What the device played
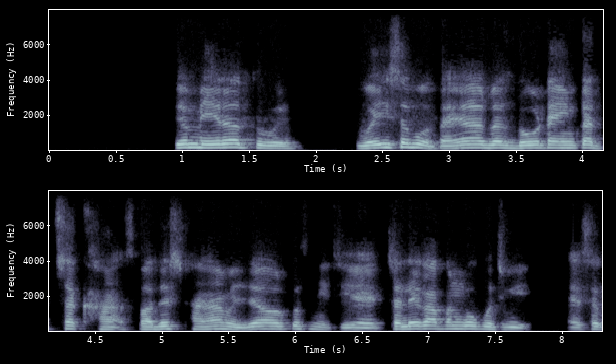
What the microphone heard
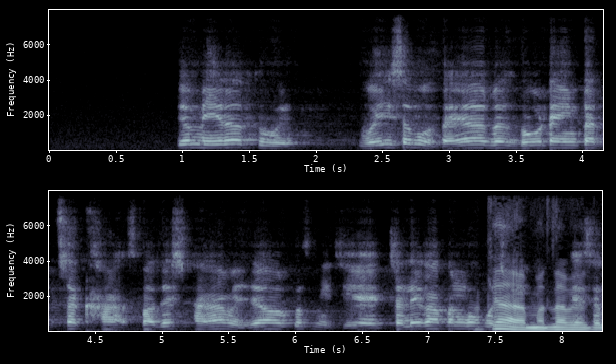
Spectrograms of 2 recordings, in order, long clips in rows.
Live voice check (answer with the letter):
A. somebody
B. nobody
A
